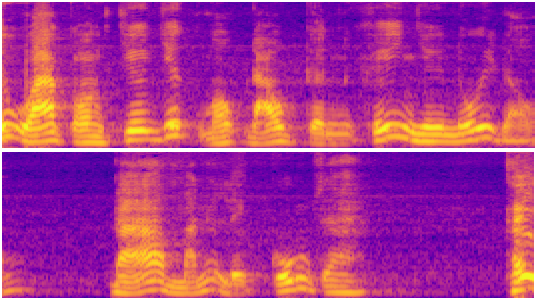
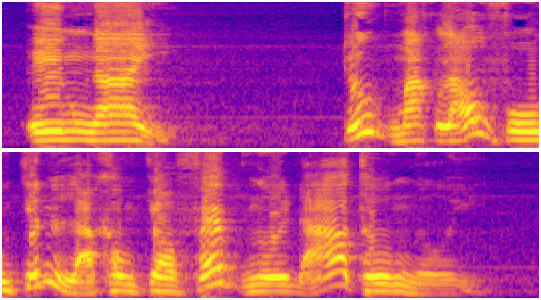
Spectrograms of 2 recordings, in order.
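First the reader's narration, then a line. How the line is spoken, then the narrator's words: Angry snort. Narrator (Vietnamese): Như Ý Tẩu Đông Phương Húc tức giận hừ một tiếng nói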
